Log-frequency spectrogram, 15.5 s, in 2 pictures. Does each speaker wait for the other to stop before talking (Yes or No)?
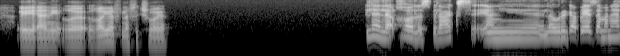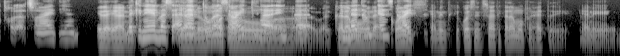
No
